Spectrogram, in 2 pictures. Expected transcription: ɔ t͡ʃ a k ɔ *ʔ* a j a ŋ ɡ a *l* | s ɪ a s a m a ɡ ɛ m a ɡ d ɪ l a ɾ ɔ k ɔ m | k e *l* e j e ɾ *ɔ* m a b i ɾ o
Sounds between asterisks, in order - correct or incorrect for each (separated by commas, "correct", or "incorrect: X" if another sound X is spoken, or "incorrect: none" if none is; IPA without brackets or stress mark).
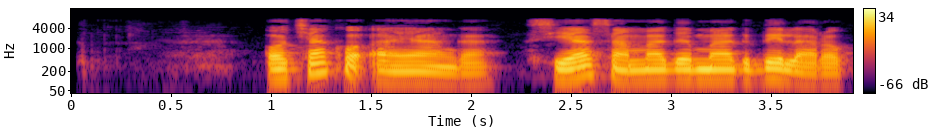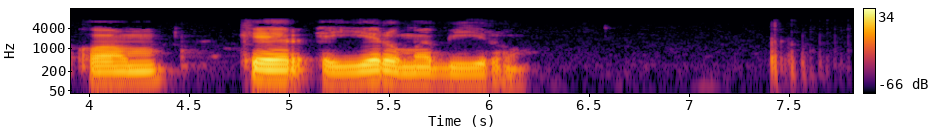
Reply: correct, incorrect: none, incorrect: ɾ, incorrect: o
